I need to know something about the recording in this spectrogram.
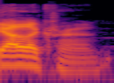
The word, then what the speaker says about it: Alacran: by members of the alacran let's find out it's pronounced it's Spanish I was right the alacran I find that hard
